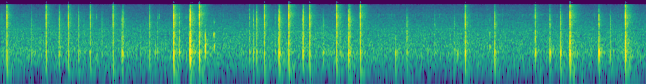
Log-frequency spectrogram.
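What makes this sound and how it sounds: Long painted fingernails, with rings on the fingers that do not touch the board, tap rapidly on the blank white surface of a large, flat, wall-mounted melamine whiteboard with a hard, smooth, glossy finish, likely a thin hollow-backed panel. About thirty sharp, bright clicks come in an uneven rhythm over a quiet background, each dying away almost instantly with almost no low end.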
